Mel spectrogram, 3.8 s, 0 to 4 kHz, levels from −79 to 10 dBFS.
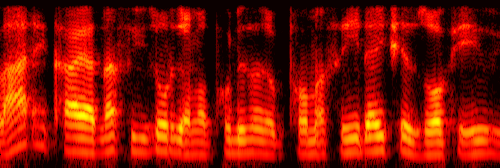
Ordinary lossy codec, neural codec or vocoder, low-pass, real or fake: none; codec, 16 kHz, about 1 kbps, DyCAST, with the encoder's durations; 3.6 kHz; fake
